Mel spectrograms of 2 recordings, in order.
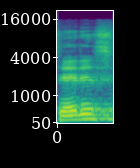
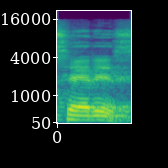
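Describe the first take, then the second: First: The name begins with a 'sa' sound. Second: The name begins with a 'sa' sound.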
